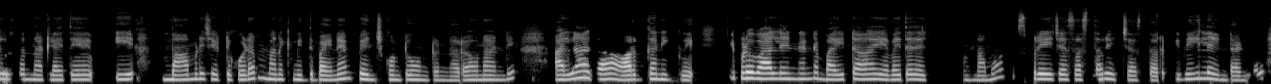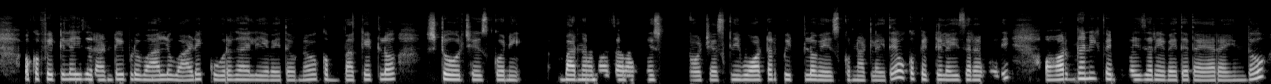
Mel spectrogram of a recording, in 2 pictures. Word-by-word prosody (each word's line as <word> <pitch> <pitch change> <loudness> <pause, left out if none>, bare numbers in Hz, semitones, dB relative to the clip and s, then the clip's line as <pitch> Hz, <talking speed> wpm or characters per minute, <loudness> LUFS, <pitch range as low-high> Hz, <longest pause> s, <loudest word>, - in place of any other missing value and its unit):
చూస్తున్నట్లయితే 225 -2 -1 0.4
ఈ - - +2 0.5
మామిడి 225 +3 +2
చెట్టు 235 -1 -2
కూడా 220 +3 +2 0.2
మనకి 235 -1 -1
మిద్ది 220 -3 -2
పైనే 215 +3 +3 0.2
పెంచుకుంటూ 220 -1 0
ఉంటున్నారు, 195 -1 -5
అవునా 215 +1 0
అండి! 215 +6 -4 0.5
అలాగా 255 +1 +4 0.2
ఆర్గానిక్ 225 0 0
వే. 195 - 0 0.4
ఇప్పుడు 285 0 +8
వాళ్ళేంటంటే, 260 0 +4
బయటా 230 +2 +1 0.2
ఏవైతే 225 +1 0
తెచ్చుకుంటున్నామో 210 +1 -7 0.3
స్ప్రే 250 -1 +3
చేసేస్తారు, 230 +2 -1
ఇచ్చేస్తారు. 200 -3 -5 0.2
వీళ్ళేంటంటే, 220 -6 -1 0.4
ఒక - - -12
ఫెర్టిలైజర్ 235 -1 +2
అంటే, 215 +3 -3
ఇప్పుడు 235 0 0
వాళ్ళు 215 +2 +1
వాడే 205 +4 -1
కూరగాయలు 215 0 0
ఏవైతే 200 0 -3
ఉన్నయో, 210 +3 -2
ఒక 235 - -1 0.2
బకెట్‌లో 225 +3 0 0.4
స్టోర్ 225 -3 +4
చేసుకొని, 210 -1 -1 0.5
బనానాస్ 220 0 +2
అవన్నీ 210 +1 -2
స్టోర్ 200 0 -7
చేసుకొని, 205 +2 -2
వాటర్ 215 +2 +3
పిట్‌లో 220 0 0
వేసుకున్నట్లయితే 195 +2 -3
ఒక 280 - -2
ఫెర్టిలైజరనేది, 210 0 -1 0.5
ఆర్గానిక్ 265 +4 +3
ఫెర్టిలైజర్ 220 -2 -1
ఏవైతే 205 0 0
తయారయిందో, 195 +4 -1
220 Hz, 120 wpm, -21 LUFS, 210-235 Hz, 0.5 s, ఇప్పుడు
